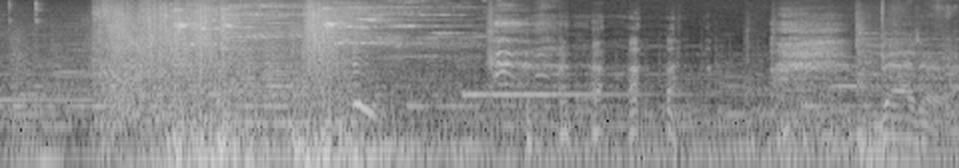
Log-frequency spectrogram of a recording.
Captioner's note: laughter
